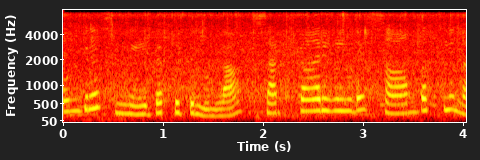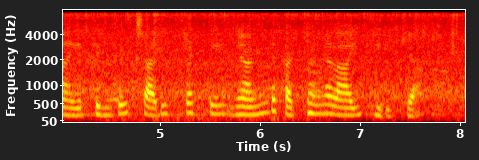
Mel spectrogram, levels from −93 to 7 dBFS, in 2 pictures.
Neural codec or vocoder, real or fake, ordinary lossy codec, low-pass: none; real; none; 7.2 kHz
